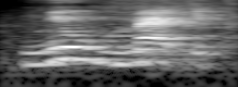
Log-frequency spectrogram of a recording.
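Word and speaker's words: pneumatic: राबी राबी राबी यहां पर भी पैर मेरा साइलेंट है अब जो हम देख लेते हैं कि यह साउंड है पी न्यूमेटिक न्यूमेटिक न्यूमेटिक एन से पहले प आ रहा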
